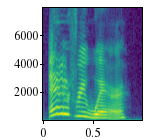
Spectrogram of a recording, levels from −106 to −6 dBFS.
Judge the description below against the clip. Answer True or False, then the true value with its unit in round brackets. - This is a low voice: False (290 Hz)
